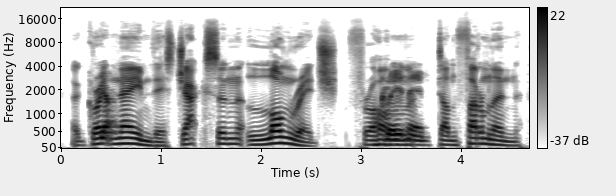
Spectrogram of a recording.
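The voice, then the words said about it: Put-on Scottish accent. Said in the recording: “you can actually only say that in a Scottish accent. There's no other way of saying that word. So I hope you'll forgive me.”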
